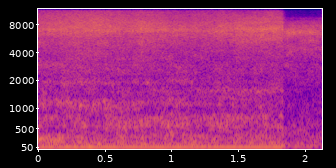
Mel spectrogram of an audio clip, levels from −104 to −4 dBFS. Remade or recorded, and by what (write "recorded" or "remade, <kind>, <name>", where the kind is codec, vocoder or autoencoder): remade, autoencoder, DAC-VAE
